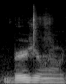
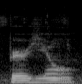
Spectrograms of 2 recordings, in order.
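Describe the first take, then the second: First: The name is said with an English pronunciation. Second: The name is said with a French pronunciation. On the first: The speaker calls it wrong. "I think I said Ber, Bergeron tool the other way" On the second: The speaker calls it right. "That's how you would pronounce that word, by the way, for you people that aren't French"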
